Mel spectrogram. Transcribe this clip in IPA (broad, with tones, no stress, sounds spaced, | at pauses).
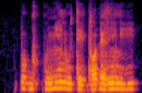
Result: p o˧ ɡ u˧ kʷ ɨ˧ ɲ ĩ˦ l u˧ t e˨ d ɔ˨˦ ɗ ɛ˧ z ĩ˦ l i˧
